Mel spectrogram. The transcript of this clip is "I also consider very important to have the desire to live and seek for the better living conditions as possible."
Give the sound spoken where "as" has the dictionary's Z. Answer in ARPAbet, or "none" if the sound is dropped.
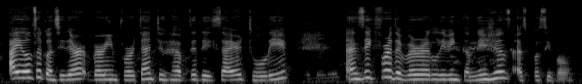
S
